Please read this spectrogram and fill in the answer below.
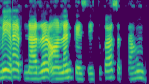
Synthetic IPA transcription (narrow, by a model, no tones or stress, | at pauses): mɛ̃ɐɐp̚naɾəɽɔ̃ːnlaːɪnkɛːset͡ʃʊkasɐk̚t̪aɦũː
